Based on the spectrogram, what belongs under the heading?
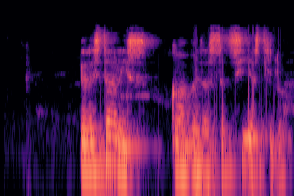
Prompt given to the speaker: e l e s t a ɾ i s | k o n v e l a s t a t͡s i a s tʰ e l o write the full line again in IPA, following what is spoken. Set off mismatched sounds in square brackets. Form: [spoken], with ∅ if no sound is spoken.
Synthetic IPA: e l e s t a ɾ i s | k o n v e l a s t a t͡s i a s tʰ [i] l o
